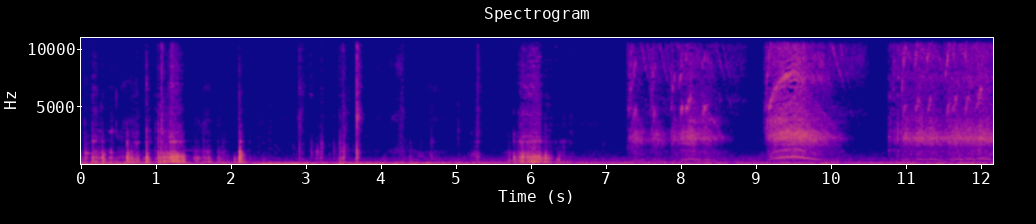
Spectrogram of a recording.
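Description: Handling sounds of a small sewing machine motor, its power cord and plastic foot pedal: clicks and knocks in the first seconds and again about six seconds in. Then a whir, with a short louder spell that rises and falls in pitch about nine seconds in, consistent with the motor being briefly spun.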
